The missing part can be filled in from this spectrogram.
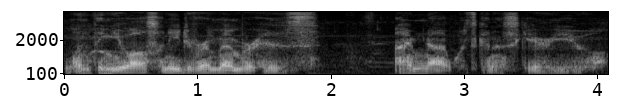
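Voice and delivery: very low, quietly menacing, calm voice. Demonstrating how to be scary without yelling at anyone, voice dropped down and calm. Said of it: "you drop your voice down a little bit and you stay calm".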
